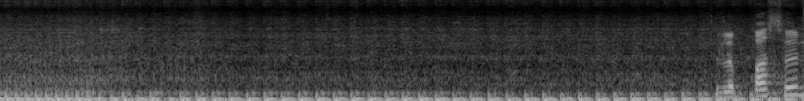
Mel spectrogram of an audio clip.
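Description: Honda Supra Fit's small single-cylinder four-stroke motorcycle engine running at low revs, its note dropping and turning more uneven about half a second in.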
